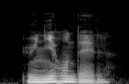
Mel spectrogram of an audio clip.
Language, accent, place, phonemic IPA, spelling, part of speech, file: French, France, Paris, /i.ʁɔ̃.dɛl/, hirondelle, noun, Fr-hirondelle.ogg
- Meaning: 1. swallow (bird) 2. alignment mark printed in the margin 3. policeman on a bicycle or motorcycle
